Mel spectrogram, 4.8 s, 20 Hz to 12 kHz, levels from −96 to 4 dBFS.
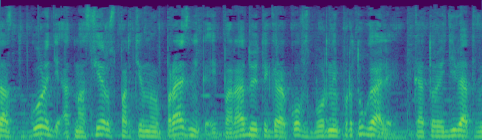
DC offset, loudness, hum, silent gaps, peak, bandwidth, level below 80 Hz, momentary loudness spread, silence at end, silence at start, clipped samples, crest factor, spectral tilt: under 0.1%; -21 LUFS; none; none; -4 dBFS; 11 kHz; -44 dBFS; 4 LU; 0 s; 0 s; under 0.1%; 18 dB; -5 dB/octave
